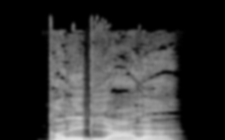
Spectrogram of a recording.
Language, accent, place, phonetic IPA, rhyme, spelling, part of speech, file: German, Germany, Berlin, [kɔleˈɡi̯aːlə], -aːlə, kollegiale, adjective, De-kollegiale.ogg
- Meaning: inflection of kollegial: 1. strong/mixed nominative/accusative feminine singular 2. strong nominative/accusative plural 3. weak nominative all-gender singular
